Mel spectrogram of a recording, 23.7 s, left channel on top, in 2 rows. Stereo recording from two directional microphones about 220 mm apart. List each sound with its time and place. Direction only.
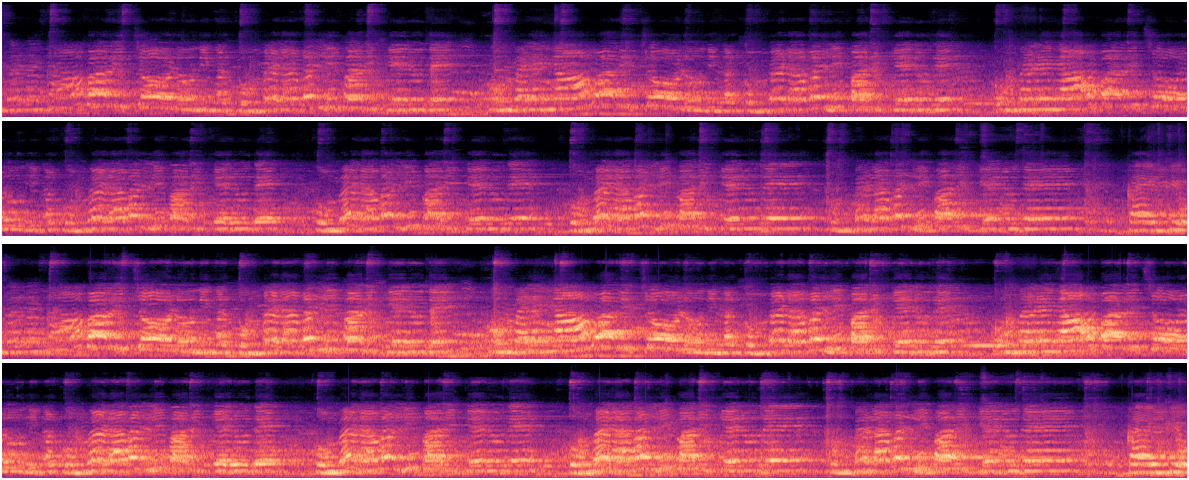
0.7 s a sound: 40° right (ahead or behind)
2.6 s music: 40° right (ahead or behind)
5.1 s child singing: 40° right (ahead or behind)
10.2 s a capella: 40° right (ahead or behind)
15.0 s female singing: 40° right (ahead or behind)
17.7 s music: 40° right (ahead or behind)
20.4 s a sound: 40° right (ahead or behind)
22.0 s child singing: 40° right (ahead or behind)
23.1 s music: 40° right (ahead or behind)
